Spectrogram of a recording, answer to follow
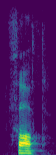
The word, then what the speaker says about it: thought: word here now yeah remember that GH does not make a sound in the word okay so instead of it's th th th thought there you go so so the GH does not make a sound thought thought there you go good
